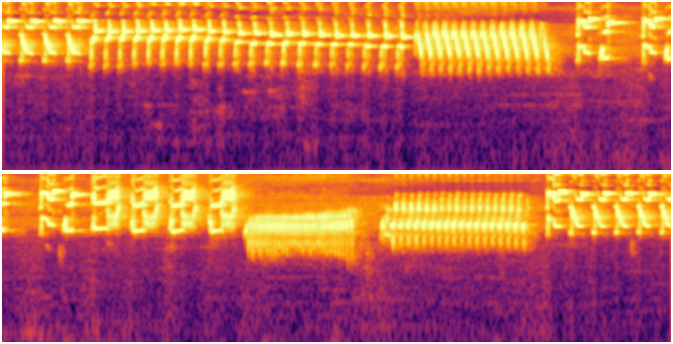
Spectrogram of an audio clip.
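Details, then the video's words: Canary in full song carrying lovebird-style chatter. Quick high trilled tours give way to a dense buzzy rattle, then a series of sharp separate chips. Another harsh, lower buzzing burst and a trill follow, and the rapid tours return. "Kenari Gacor Panjang Isian Lovebird Ngekek"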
